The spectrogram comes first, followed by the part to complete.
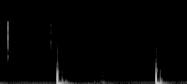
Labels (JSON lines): {"label": "biophony, double pulse", "recorder": "SoundTrap 300"}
